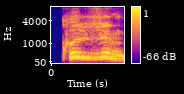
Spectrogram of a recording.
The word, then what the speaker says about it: Kulzüm: Kulzüm diye okunuyor arkadaşlar.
